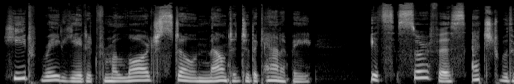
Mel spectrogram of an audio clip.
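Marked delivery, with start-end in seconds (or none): none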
